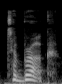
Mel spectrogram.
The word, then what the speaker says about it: Tobruk: Hell Run Tobruk, right? – You did.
